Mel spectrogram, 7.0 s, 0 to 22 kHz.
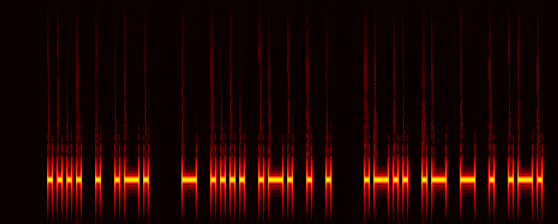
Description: Morse code, heard as a keyed tone, about 20 wpm, 700 Hz. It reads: HER THREE LATER
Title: Sentences from Top 1000 Words - Review Part 6 - 20wpm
